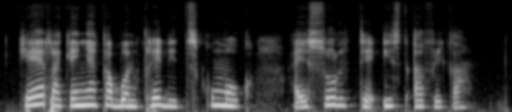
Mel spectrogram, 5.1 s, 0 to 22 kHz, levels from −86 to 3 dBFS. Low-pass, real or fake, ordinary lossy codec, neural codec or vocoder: 19.8 kHz; fake; none; codec, 44.1 kHz, 7.8 kbps, Pupu-Codec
